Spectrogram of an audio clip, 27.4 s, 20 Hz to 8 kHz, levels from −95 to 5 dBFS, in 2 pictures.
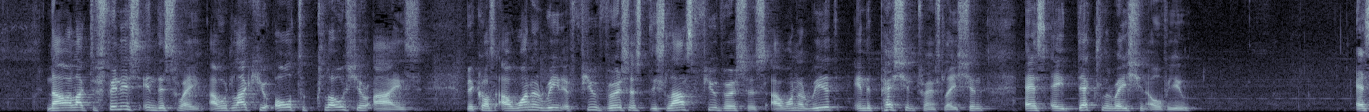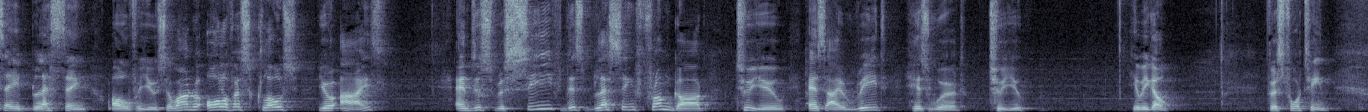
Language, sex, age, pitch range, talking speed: English, male, 40-59, 155-235 Hz, 170 wpm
